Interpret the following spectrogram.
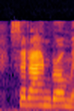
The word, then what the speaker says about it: Saranrom: Sara'n Rom is spelled SARANROM, Sara'n Rom Radio.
